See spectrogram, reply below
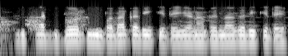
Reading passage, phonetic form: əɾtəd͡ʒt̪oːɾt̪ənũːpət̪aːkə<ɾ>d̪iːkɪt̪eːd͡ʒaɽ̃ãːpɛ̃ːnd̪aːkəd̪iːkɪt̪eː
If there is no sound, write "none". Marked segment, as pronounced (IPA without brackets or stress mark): none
